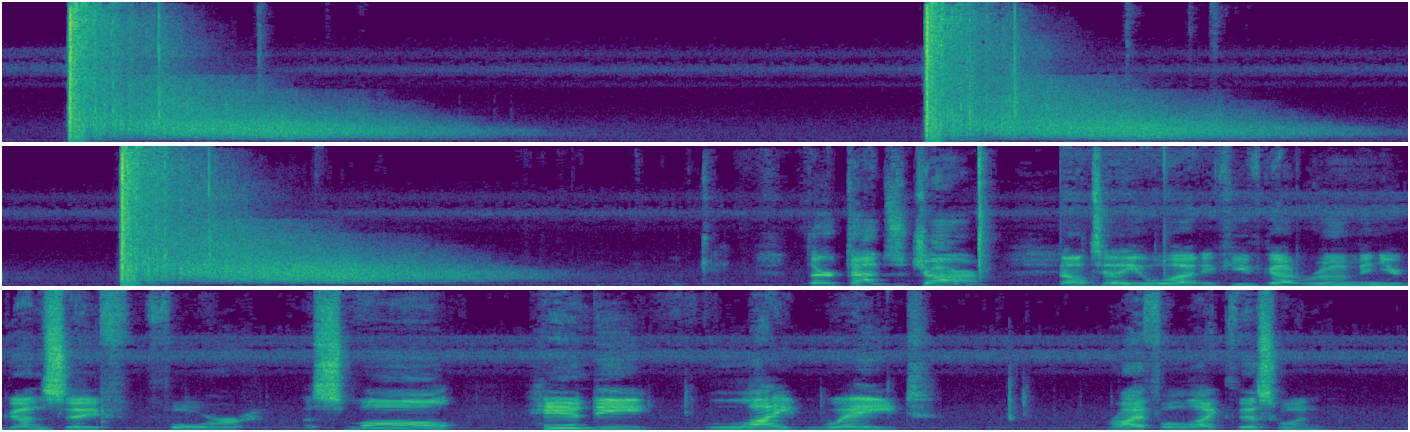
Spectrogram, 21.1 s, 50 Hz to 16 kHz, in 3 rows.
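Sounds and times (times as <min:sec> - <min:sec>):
rifle shots with echo: 0:00.3 - 0:02.8, 0:04.6 - 0:07.0, 0:07.6 - 0:09.8.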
